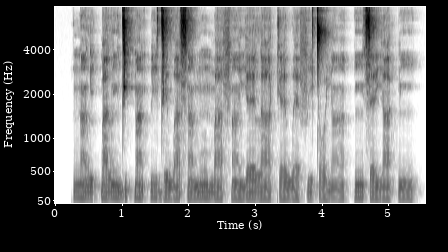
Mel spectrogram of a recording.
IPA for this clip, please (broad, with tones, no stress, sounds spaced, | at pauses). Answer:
n ã˧ l i˨ k͡p a˧ l ĩ˧ d i˧ k͡p ã˧ k͡p i˧ d e˨ w a˨˦ s ã˧ m ũ˦ m a˦˨ f ã˧ j ɛ˦ l a˦˨ k ɛ˨˦ w ɛ˧ f i˦ t ɔ˦˨ j ã˨˦ | ĩ˦ s ɛ˧ j a˦ k͡p ĩ˧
